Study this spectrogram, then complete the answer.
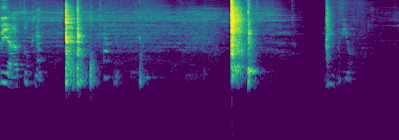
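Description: A hard object knocks sharply on a coconut shell.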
